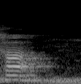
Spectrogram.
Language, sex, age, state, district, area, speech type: Nepali, female, 45-60, West Bengal, Jalpaiguri, urban, read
